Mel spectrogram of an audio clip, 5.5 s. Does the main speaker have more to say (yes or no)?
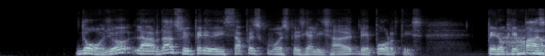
yes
